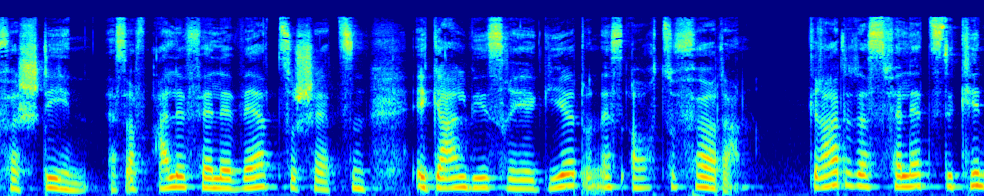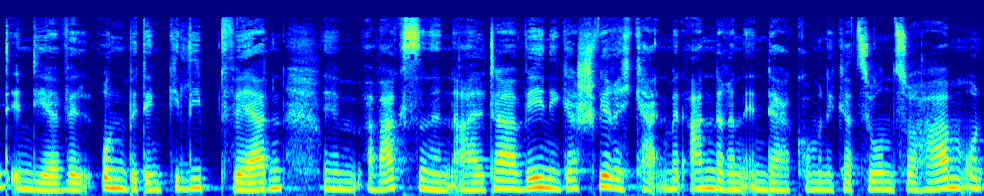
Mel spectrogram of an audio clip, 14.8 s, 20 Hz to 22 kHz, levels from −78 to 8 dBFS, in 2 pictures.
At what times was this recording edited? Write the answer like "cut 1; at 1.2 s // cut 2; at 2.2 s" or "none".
cut 1; at 9.8 s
